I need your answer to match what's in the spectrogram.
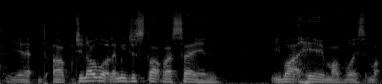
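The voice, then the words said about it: Raspy, strained voice. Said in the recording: “my voice is suffering and I might be a little bit raspy ... My voice is a bit raspy”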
